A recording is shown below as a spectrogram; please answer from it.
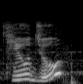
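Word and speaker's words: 九十: আগে 90 বলতে হবে কিউজু তারপর পরবর্তীতে কি যুক্ত হবে এখানে আরেকটা কিউ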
